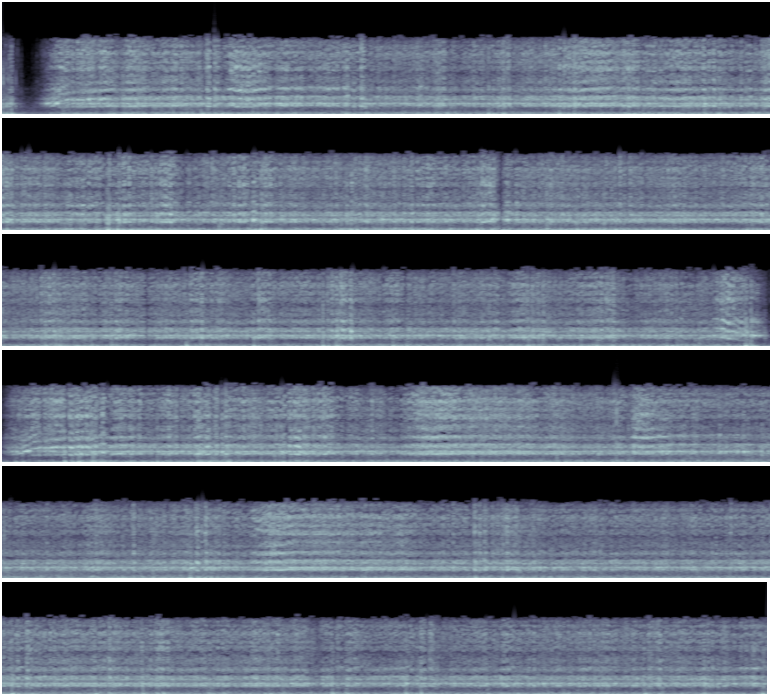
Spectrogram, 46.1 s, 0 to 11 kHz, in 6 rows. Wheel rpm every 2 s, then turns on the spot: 130, 230, 230, 230, 230, 230, 230, 230, 230, 240, 230, 170, 230, 230, 230, 230, 230, 230, 230, 230, 230, 230, 230.
none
